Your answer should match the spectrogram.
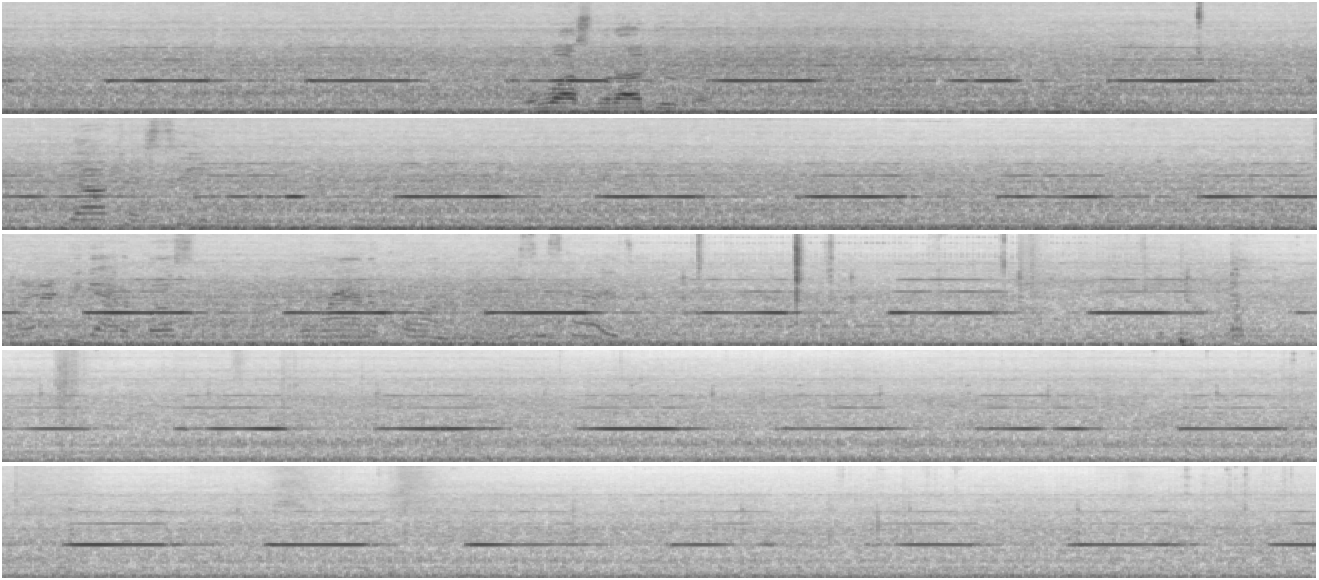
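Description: Truck reversing alarm beeping about once a second at one steady pitch, over the low running of a semi truck's diesel engine as the truck backs up, heard from inside the cab. The engine note drops about two-thirds of the way through.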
